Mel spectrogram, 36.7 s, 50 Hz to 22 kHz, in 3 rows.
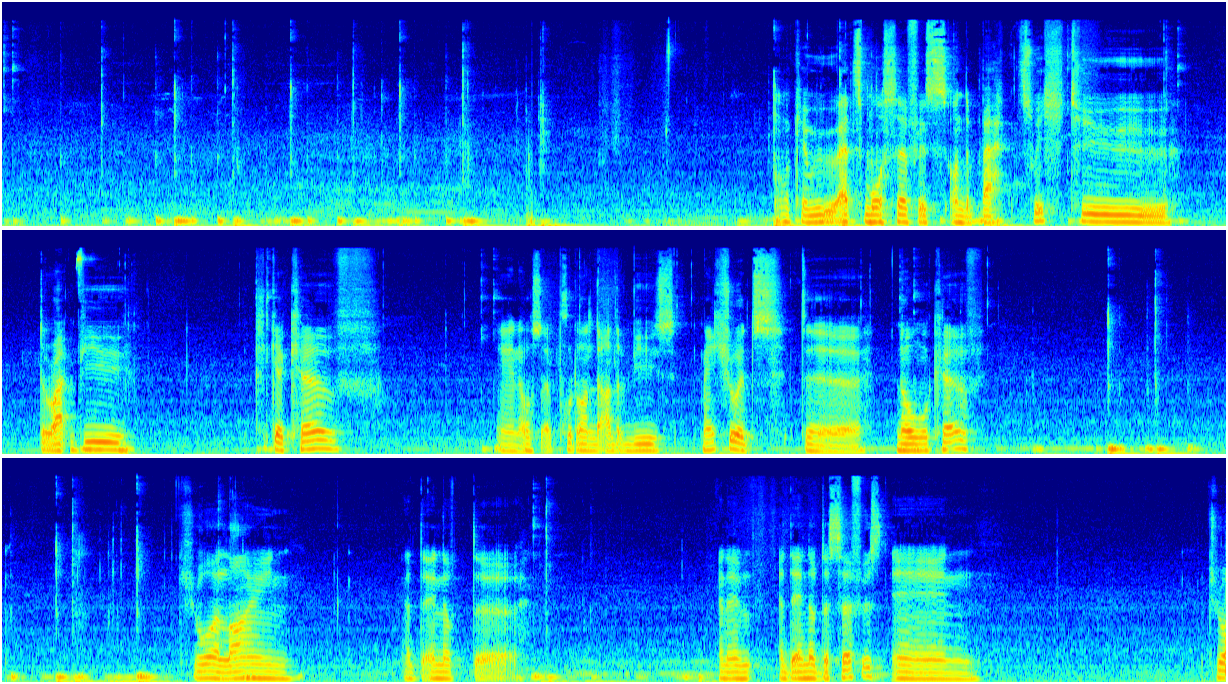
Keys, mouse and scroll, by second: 0.0 click, 0.6 middle click, 1.5 scroll up 1, 1.9 shift+middle click, 2.5-2.9 scroll down 1, 3.0 shift+middle click, 3.7 scroll down 1, 4.1 shift+middle click, 5.2 F8, 6.2-6.6 scroll down 1, 6.6-7.7 scroll up 1, 7.8 shift+scroll up 1, 7.9 shift+middle click, 8.6-9.3 scroll down 1, 9.3 middle click, 10.6 click, 13.0-13.5 scroll down 1, 14.8-22.2 drag, 22.6-23.4 scroll up 1, 23.4 middle click, 25.3-25.8 scroll down 1, 26.7-29.8 shift+drag, 30.2 scroll down 1, 33.2-36.7 drag.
